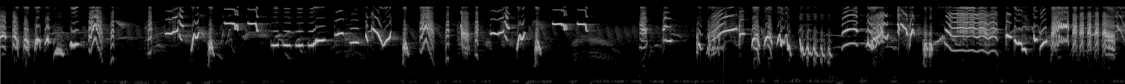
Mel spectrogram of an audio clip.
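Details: Oriental magpie-robin, a strongly singing bird used as a lure to provoke other magpie-robins into song: loud, varied, high whistled phrases with sharp rising and falling notes, rapid trills and buzzy stretches, nearly continuous with brief pauses, no other sounds.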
